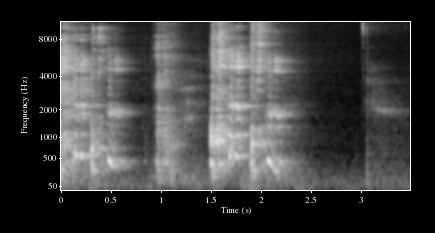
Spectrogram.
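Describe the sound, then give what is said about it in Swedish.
A small boy coughs in a quick series of harsh, wet bursts, then one more after a pause, followed by a faint click, with no talking. “Det är min lilla hostande son här.”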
